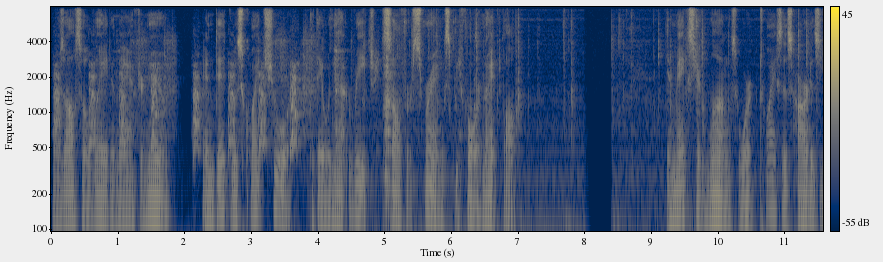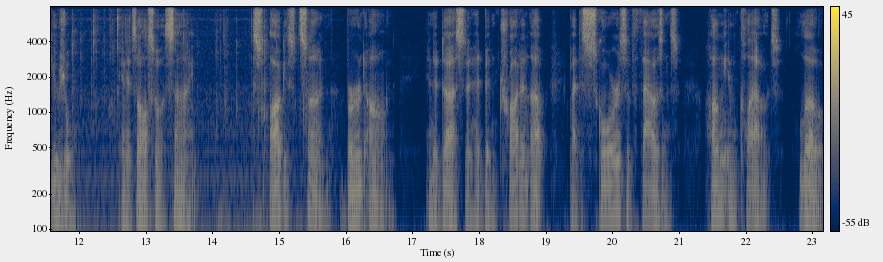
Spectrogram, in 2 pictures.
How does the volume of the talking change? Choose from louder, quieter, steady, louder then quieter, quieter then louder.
steady.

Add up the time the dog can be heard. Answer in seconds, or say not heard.
7 s.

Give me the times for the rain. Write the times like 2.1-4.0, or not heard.
not heard.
